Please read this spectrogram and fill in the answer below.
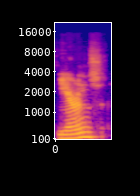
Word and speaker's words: Aarons: Um, but m Max is its or I thought it was Arens. Now I'm being told it's it's pronounced as Max Erenss.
